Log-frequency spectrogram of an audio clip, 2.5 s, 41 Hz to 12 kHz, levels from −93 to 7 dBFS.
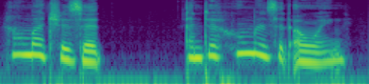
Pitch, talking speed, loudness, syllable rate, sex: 245 Hz, 245 wpm, -16 LUFS, 6.0 syllables/s, female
